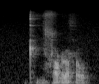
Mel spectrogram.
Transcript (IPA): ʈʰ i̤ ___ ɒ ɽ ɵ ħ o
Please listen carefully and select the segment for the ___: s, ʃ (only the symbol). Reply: s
